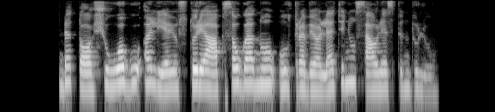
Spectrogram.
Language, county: Lithuanian, Alytus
